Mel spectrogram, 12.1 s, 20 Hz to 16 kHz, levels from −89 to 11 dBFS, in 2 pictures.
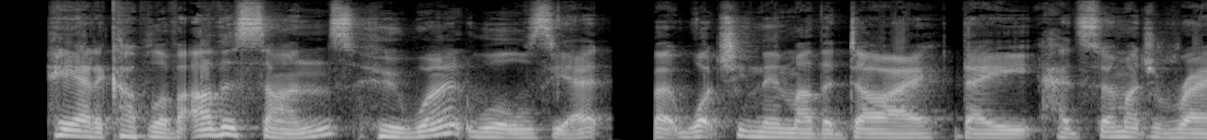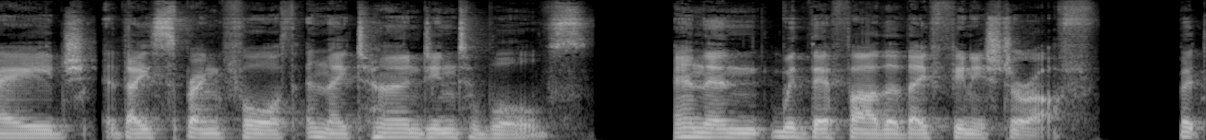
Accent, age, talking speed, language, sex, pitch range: Australian, 20-39, 195 wpm, English, male, 100-115 Hz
